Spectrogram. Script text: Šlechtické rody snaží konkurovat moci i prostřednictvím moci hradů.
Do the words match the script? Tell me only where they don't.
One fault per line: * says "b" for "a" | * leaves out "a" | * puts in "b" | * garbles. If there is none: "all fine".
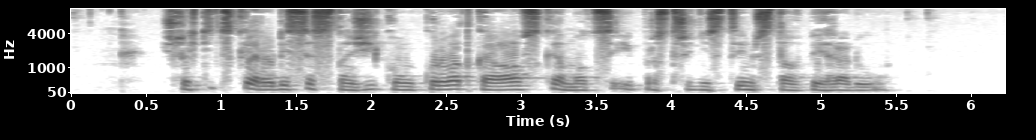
* puts in "se"
* puts in "královské"
* says "stavby" for "moci"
